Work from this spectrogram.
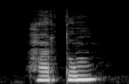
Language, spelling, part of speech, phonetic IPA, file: Polish, Chartum, proper noun, [ˈxartũm], LL-Q809 (pol)-Chartum.wav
